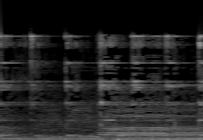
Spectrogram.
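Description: Vaishnava devotional chanting sung by a voice into a microphone over a steady low drone, with small hand cymbals (kartals) struck about three times a second.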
